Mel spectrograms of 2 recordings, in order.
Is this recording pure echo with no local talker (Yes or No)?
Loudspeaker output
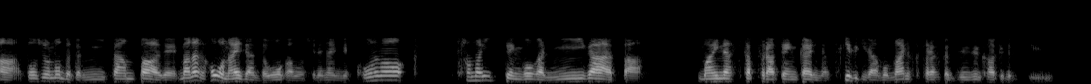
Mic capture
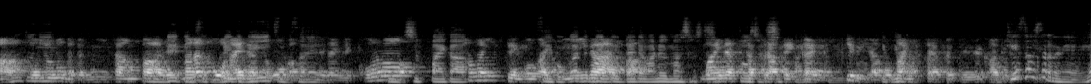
No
